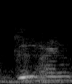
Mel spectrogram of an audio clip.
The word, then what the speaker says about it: gehen: La G en alemán se pronuncia siempre G, ¿ok? Decimos gehen und digital, no decimos digital y no decimos gehen.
